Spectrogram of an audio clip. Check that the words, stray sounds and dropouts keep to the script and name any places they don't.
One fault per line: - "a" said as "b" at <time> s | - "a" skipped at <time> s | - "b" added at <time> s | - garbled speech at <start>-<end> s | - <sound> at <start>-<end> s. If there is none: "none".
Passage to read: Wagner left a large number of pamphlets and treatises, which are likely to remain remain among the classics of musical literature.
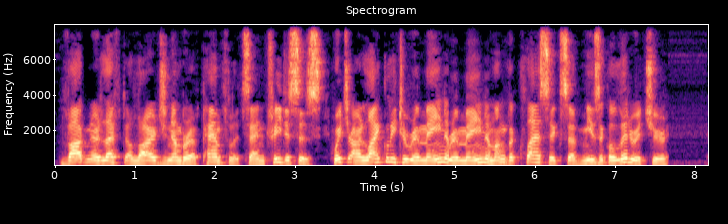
none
